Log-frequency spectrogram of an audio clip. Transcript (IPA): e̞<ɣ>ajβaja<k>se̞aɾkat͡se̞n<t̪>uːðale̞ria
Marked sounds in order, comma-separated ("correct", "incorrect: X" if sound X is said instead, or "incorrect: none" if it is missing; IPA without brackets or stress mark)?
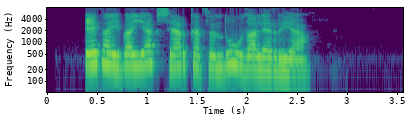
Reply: correct, correct, incorrect: d̪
